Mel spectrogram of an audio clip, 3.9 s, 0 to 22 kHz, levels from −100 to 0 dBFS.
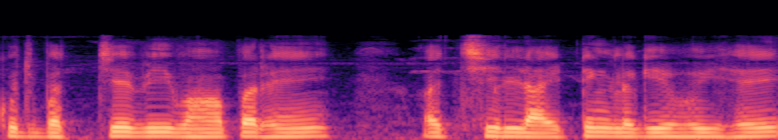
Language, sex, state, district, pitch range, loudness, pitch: Hindi, male, Uttar Pradesh, Jalaun, 110-120 Hz, -16 LUFS, 115 Hz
